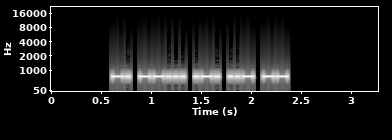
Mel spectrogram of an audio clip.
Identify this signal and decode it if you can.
Morse code, heard as a keyed tone, about 35 wpm, 700 Hz. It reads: N7RUM
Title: USA Call Signs - 5 Characters - Repeated 2x - 35wpm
